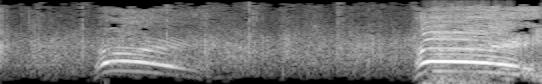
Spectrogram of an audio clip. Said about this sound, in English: Clap your hands and shout unto Him.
